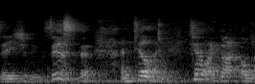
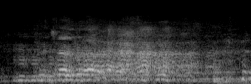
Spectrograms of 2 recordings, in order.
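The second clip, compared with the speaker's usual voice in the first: hearty laugh; 5 semitones higher, 4 dB louder than usual. Real, not acted. Laughing at own joke.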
